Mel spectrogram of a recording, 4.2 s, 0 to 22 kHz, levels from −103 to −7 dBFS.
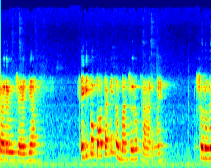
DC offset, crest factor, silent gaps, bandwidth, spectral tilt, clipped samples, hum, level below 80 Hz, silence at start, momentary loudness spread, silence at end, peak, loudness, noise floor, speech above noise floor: under 0.1%; 16 dB; none; 5.6 kHz; -5.5 dB/octave; under 0.1%; none; -64 dBFS; 0 s; 14 LU; 0 s; -2 dBFS; -18 LUFS; -52 dBFS; 34 dB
